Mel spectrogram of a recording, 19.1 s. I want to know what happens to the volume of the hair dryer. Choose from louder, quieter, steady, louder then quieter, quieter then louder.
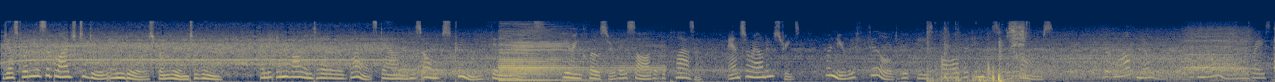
quieter then louder.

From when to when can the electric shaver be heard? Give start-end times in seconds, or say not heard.
7.5-10.0.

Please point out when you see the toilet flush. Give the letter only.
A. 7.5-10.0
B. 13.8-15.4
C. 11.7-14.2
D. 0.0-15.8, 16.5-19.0
B.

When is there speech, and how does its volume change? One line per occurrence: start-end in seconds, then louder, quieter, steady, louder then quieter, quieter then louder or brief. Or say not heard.
0.0-15.8 quieter
16.5-19.0 brief.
